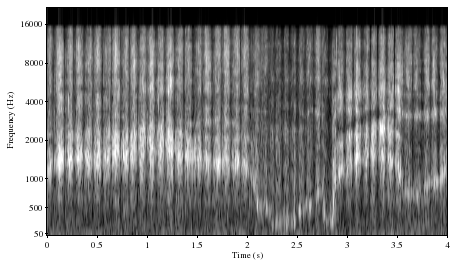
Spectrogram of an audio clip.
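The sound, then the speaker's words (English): Steady scrubbing of a manual toothbrush on teeth: quick back-and-forth strokes in a fast rhythm, with a brief wetter pause midway before brushing resumes. No talking. “but the just the brushing noise going out, like brushing the teeth, just some reason just gets him.”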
